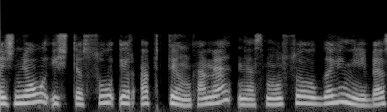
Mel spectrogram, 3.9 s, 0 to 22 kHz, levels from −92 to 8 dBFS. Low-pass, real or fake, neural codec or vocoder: 7.2 kHz; fake; codec, 16 kHz, 4 kbps, FreqCodec, smaller model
